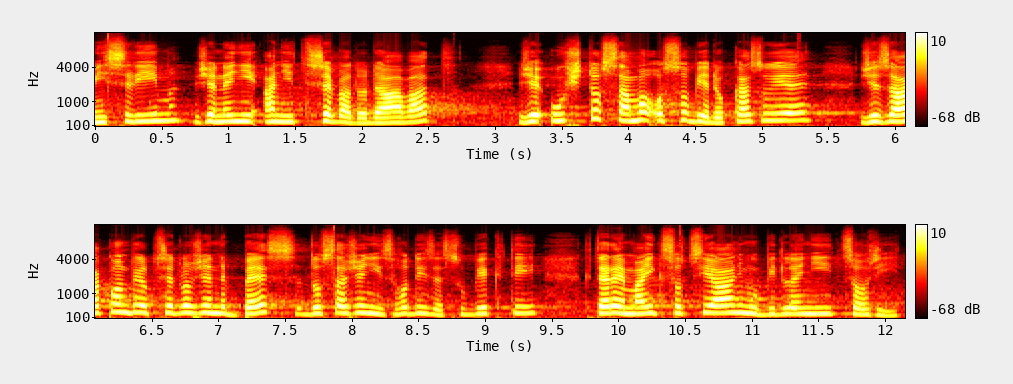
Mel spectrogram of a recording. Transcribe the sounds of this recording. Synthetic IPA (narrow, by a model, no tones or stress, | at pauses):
mɪsliːmʒɛnɛɲiːʔaɲɪt̪r̥ɛbado̞daːvat̪ | ʒɛʔuʃt̪o̞samo̞ʔo̞so̞bjɛdo̞kazujɛʒɛzaːko̞nbɪlpr̥ɛdlo̞ʒɛnbɛzdo̞saʒɛɲiːzɦo̞dɪzɛsubjɛkt̪ɪ | kt̪ɛɾɛːmajiːkso̞t͡sɪaːlɲiːmubɪdlɛɲiːt͡so̞riːt͡s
